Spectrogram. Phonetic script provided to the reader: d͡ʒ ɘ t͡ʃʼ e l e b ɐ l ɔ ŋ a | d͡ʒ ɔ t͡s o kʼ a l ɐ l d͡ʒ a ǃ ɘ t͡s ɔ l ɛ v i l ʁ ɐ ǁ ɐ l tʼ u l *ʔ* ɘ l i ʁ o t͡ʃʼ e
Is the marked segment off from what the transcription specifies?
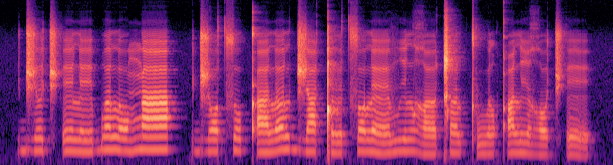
yes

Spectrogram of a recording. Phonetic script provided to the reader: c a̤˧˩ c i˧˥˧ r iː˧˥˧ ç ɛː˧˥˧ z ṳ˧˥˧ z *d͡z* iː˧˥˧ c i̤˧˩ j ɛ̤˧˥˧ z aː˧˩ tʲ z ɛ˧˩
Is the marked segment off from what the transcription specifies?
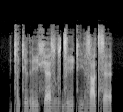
no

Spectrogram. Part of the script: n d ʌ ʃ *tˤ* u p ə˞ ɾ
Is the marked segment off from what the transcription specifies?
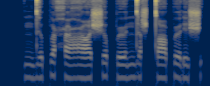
no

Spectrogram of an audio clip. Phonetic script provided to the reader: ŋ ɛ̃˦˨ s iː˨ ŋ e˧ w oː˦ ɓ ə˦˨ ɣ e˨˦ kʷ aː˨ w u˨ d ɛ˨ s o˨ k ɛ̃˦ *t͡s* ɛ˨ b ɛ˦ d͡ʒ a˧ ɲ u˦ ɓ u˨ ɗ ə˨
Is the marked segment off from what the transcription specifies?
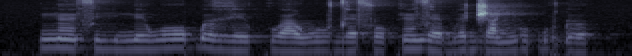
yes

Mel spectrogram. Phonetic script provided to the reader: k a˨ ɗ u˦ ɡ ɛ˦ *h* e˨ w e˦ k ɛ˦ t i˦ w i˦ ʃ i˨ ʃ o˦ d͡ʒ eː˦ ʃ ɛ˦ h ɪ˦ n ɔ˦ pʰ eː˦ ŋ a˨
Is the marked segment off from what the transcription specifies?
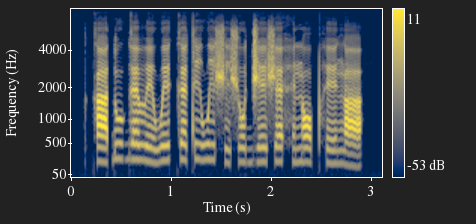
yes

